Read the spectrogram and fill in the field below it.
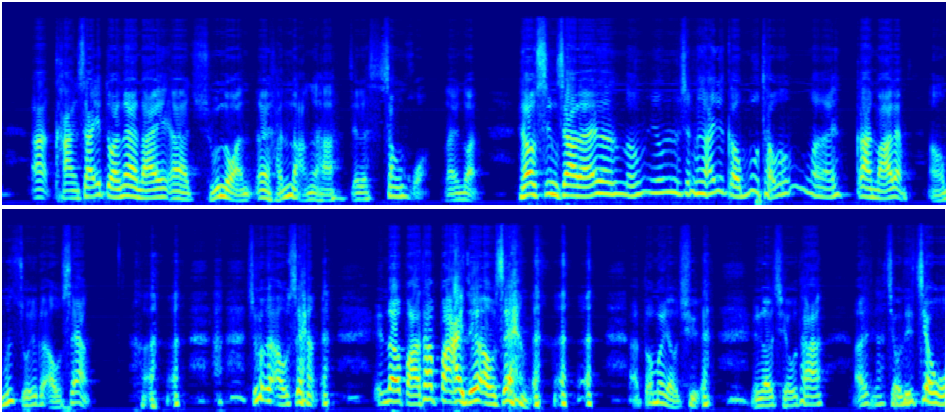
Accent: Hong Kong; 我们香港人就说这个王大仙啊

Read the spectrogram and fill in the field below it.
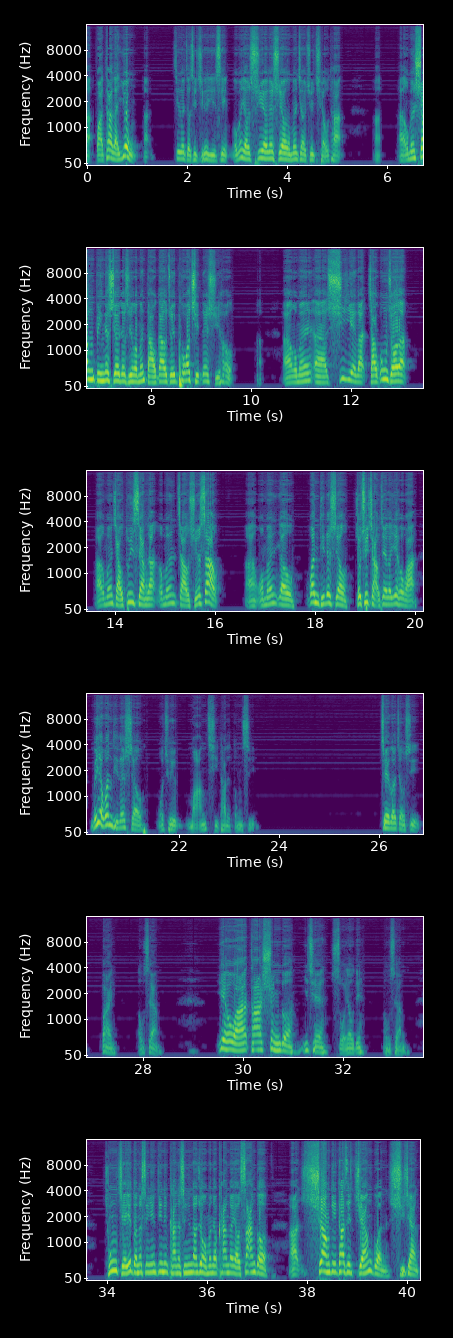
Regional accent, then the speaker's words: Hong Kong; 我们香港人就说这个王大仙啊

